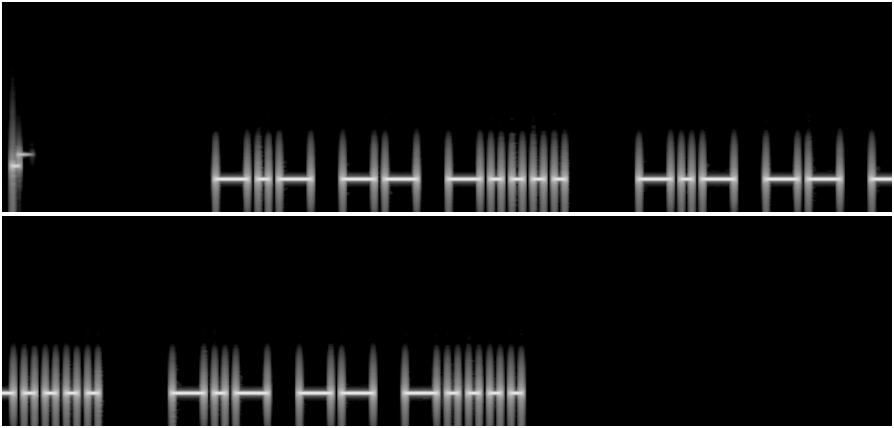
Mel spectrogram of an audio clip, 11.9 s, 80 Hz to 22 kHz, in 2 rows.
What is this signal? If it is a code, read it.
Morse code, heard as a keyed tone, about 17 wpm, 700 Hz. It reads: KM6 KM6 KM6
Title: Callsign Prefixes for Top 25 DXCC - Repeated 3x - 17wpm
